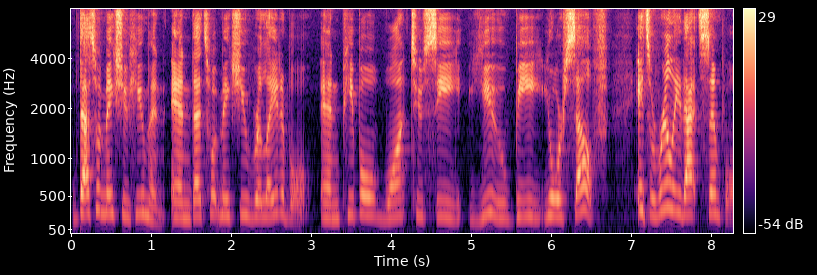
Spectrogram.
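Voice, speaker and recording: A woman's plain, everyday voice, fairly high in pitch with ordinary pitch variation and hardly any pauses, on a very clean recording with a silent background. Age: 30s. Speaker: planner and art YouTuber. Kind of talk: casual vlog talk to camera. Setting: home recording on lunch break. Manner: casual, conversational with fillers.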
